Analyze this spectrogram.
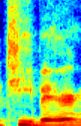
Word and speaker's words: Tibbert: I took on that job, and, or T-Bear is how it's pronounced.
